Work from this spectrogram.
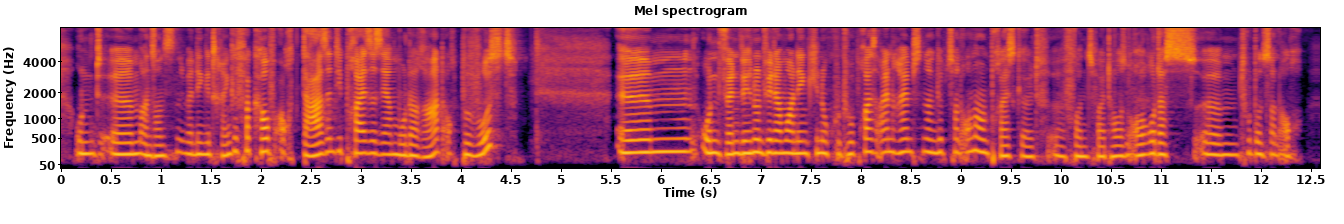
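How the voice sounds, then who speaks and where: A woman speaks with a dark, mellow tone and a somewhat breathy quality. Her pitch varies in an ordinary way. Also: medium pitch for a woman, moderate pace. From northeastern Germany (Mecklenburg-Vorpommern). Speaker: social worker, volunteer at a film club. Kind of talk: casual chat.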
